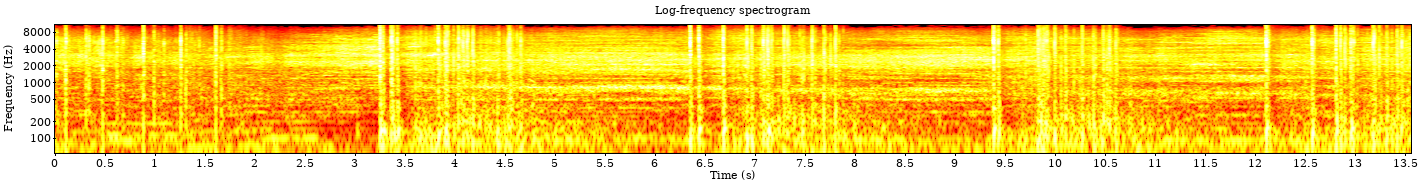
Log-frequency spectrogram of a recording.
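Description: Aerial fireworks shells bursting in clusters of sharp bangs and crackles every few seconds, over loud music playing throughout.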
